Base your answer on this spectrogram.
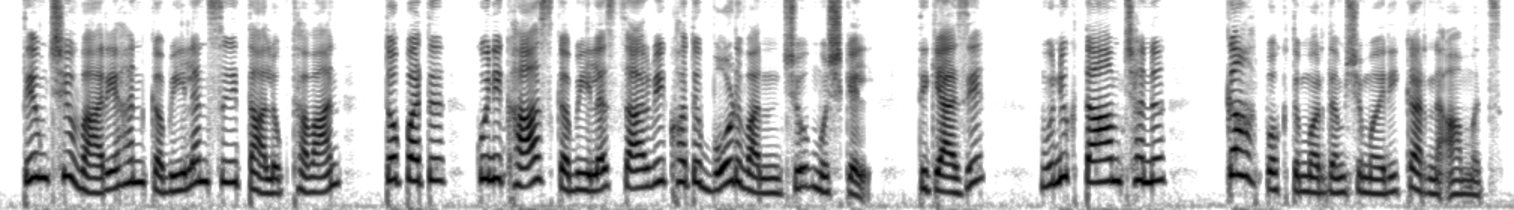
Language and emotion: Kashmiri, neutral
